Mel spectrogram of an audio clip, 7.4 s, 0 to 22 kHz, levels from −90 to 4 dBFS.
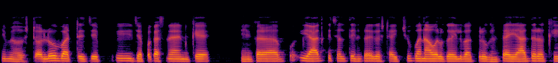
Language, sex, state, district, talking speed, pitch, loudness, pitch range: Bhojpuri, male, Bihar, Saran, 195 wpm, 135 Hz, -24 LUFS, 135-140 Hz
